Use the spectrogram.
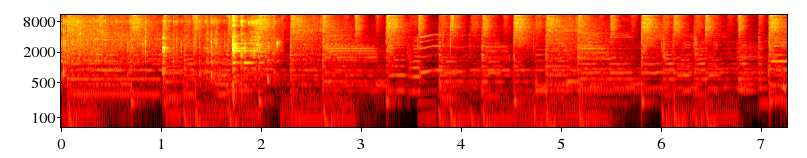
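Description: Pieces of fish fry in hot oil for a home-cooked fish and tomato dish, giving a steady crackling sizzle with intermittent metallic clinks and scrapes of a utensil against the pan.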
